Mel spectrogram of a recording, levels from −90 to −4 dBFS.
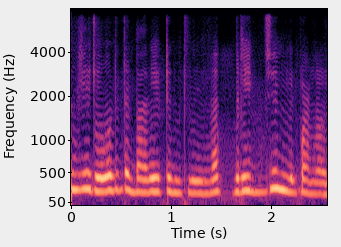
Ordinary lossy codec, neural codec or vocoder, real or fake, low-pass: none; codec, 16 kHz, 1 kbps, FreqCodec, smaller model; fake; 7.2 kHz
